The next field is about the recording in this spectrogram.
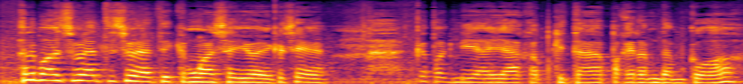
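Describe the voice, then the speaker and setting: A man's voice: sits high, fairly even intonation, moderate pace, a bit bright, slight background noise. Sassy, campy young Filipino man. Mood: affectionate. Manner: campy, flamboyant, mock-disgusted. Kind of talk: Tagalog romantic radio drama acting.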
